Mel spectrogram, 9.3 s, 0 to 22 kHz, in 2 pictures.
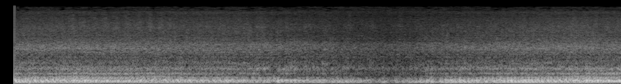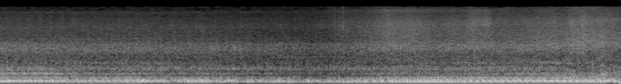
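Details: Subaru STI rough idle: revs rise and sag unevenly every few seconds, bouncing 500–1500 RPM, narrowing to 650–850 RPM with the MAF sensor unplugged; cause not yet found.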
